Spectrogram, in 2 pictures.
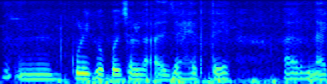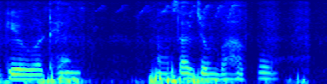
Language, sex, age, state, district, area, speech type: Santali, female, 30-45, Jharkhand, Seraikela Kharsawan, rural, spontaneous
